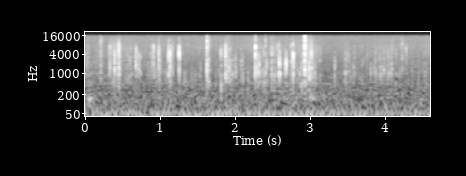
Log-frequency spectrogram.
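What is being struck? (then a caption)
Pack of cotton pads in a plastic wrapper. Fingernails tap and scratch a plastic-wrapped pack of cotton pads, first while it lies flat and then while it stands upright. The result is a quiet, steady run of crisp plastic crinkles with sharp, bright ticks and short scratchy rasps.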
